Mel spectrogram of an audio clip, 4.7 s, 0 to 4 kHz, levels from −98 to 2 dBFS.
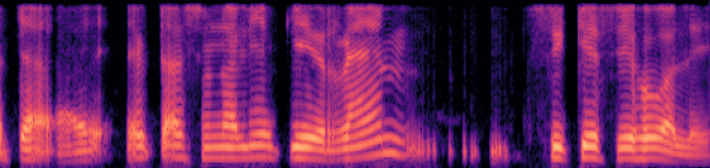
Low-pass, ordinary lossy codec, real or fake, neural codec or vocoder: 3.6 kHz; none; fake; codec, 24 kHz, 3.1 kbps, DualCodec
